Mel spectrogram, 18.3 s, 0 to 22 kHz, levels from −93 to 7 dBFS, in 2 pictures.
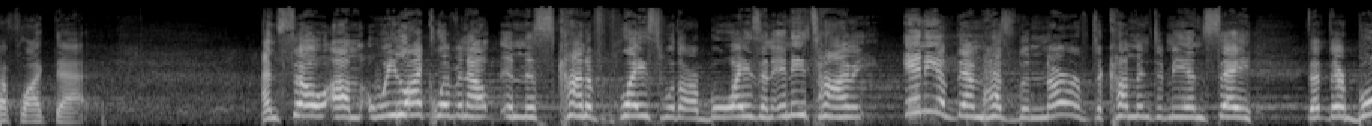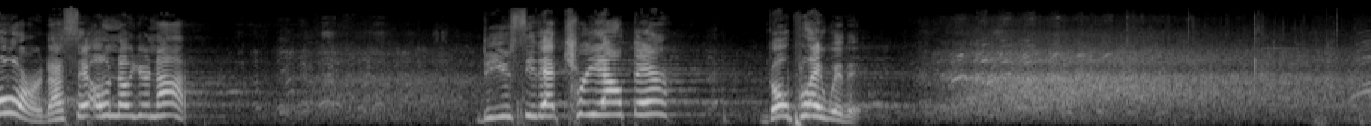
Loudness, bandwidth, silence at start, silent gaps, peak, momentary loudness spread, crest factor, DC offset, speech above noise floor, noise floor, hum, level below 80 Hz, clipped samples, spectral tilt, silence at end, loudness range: -23 LUFS; 16.5 kHz; 0 s; none; -4 dBFS; 19 LU; 20 dB; under 0.1%; 32 dB; -54 dBFS; none; -68 dBFS; under 0.1%; -3 dB/octave; 0 s; 7 LU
